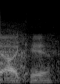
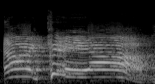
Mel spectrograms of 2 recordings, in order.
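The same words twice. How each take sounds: First: The word is said at normal, quiet volume. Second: The word is shouted very loudly.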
